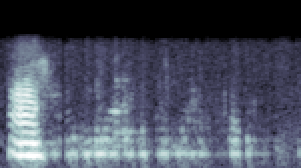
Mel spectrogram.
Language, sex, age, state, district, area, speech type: Telugu, female, 60+, Andhra Pradesh, Anantapur, urban, conversation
